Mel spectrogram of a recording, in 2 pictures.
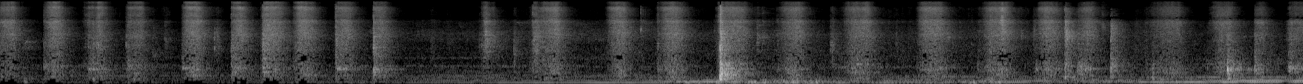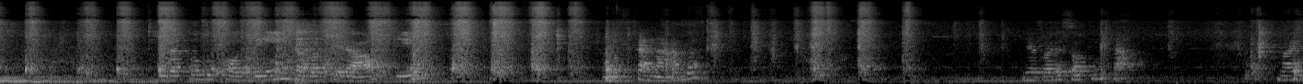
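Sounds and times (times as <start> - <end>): broom sweeping floor: 0.0 - 26.0.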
